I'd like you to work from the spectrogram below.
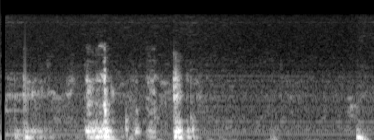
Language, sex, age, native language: Icelandic, female, 12, Polish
